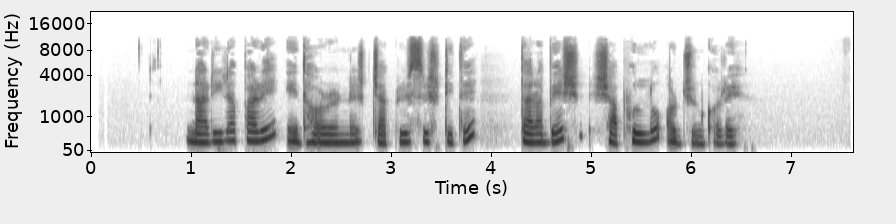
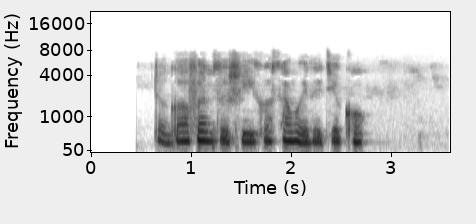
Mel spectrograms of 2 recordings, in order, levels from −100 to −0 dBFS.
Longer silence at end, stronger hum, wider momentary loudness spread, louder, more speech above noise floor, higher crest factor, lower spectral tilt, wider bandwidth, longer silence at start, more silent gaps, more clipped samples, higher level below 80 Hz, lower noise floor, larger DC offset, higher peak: first, 1.15 s vs 0.85 s; neither; about the same, 7 LU vs 8 LU; second, -30 LUFS vs -23 LUFS; first, 48 dB vs 41 dB; about the same, 18 dB vs 16 dB; second, -4 dB/octave vs -6.5 dB/octave; first, 11.5 kHz vs 7.4 kHz; first, 0.95 s vs 0.65 s; neither; neither; second, -78 dBFS vs -62 dBFS; first, -78 dBFS vs -64 dBFS; neither; second, -12 dBFS vs -8 dBFS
